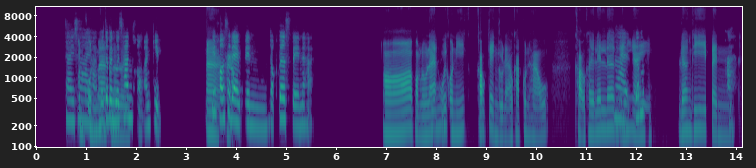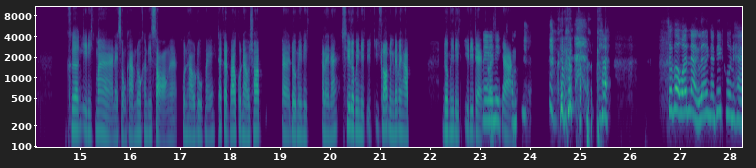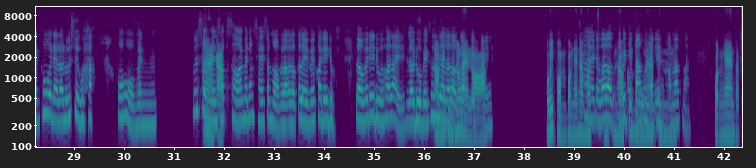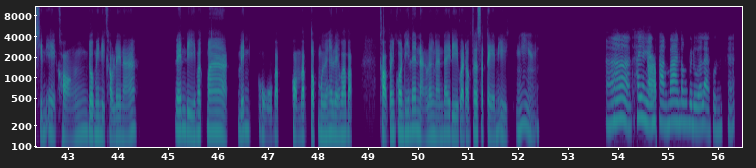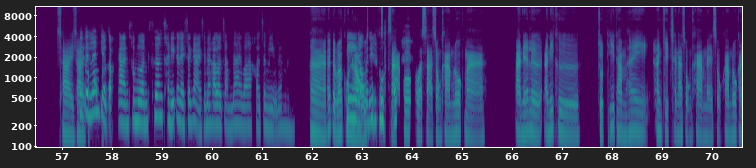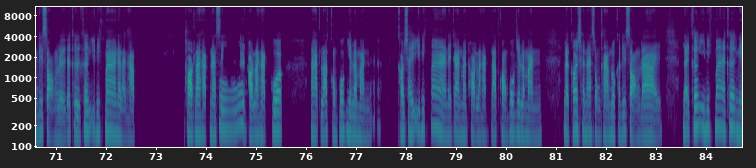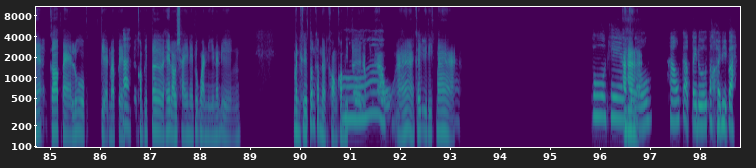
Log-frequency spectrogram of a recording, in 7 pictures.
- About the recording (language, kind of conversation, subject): Thai, unstructured, ถ้าคุณต้องแนะนำหนังสักเรื่องให้เพื่อนดู คุณจะแนะนำเรื่องอะไร?
- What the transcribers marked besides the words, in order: chuckle; laugh; laughing while speaking: "ดูเขา"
